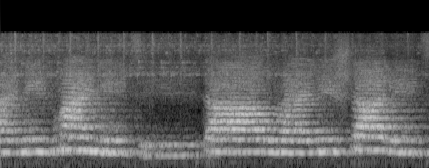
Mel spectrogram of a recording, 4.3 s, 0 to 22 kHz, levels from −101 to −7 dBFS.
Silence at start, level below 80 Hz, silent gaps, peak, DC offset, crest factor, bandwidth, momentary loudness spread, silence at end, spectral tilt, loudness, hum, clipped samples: 0 s; -76 dBFS; none; -16 dBFS; under 0.1%; 16 dB; 11 kHz; 14 LU; 0 s; -2 dB/octave; -31 LUFS; none; under 0.1%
